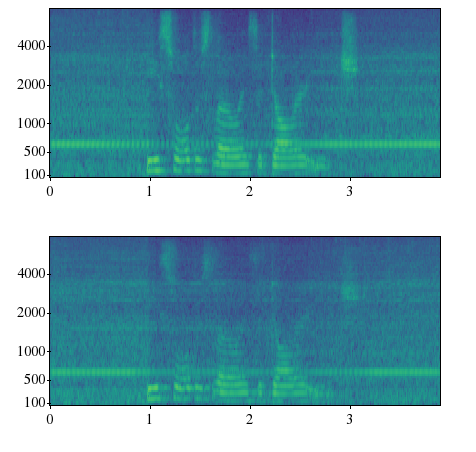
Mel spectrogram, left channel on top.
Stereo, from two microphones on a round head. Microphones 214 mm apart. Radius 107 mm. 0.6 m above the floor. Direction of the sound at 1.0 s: 50° left (ahead or behind).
